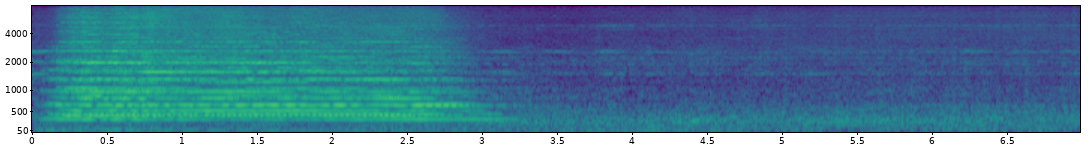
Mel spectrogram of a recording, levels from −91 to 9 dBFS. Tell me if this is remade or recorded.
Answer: remade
